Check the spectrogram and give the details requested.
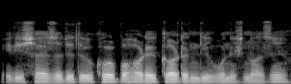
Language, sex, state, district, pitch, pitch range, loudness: Nagamese, male, Nagaland, Kohima, 100 Hz, 100-105 Hz, -17 LUFS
